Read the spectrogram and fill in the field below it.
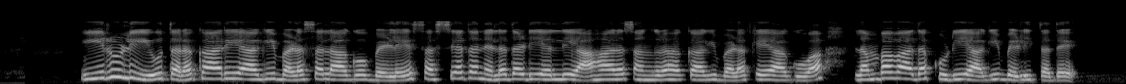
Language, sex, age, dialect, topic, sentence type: Kannada, female, 18-24, Mysore Kannada, agriculture, statement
